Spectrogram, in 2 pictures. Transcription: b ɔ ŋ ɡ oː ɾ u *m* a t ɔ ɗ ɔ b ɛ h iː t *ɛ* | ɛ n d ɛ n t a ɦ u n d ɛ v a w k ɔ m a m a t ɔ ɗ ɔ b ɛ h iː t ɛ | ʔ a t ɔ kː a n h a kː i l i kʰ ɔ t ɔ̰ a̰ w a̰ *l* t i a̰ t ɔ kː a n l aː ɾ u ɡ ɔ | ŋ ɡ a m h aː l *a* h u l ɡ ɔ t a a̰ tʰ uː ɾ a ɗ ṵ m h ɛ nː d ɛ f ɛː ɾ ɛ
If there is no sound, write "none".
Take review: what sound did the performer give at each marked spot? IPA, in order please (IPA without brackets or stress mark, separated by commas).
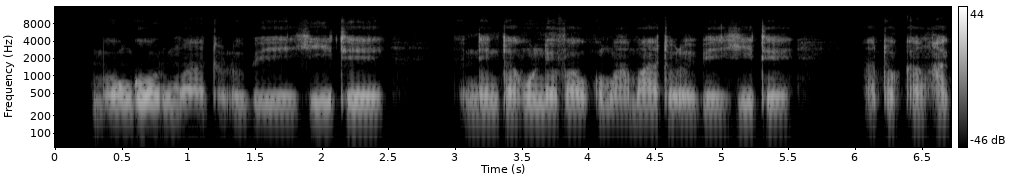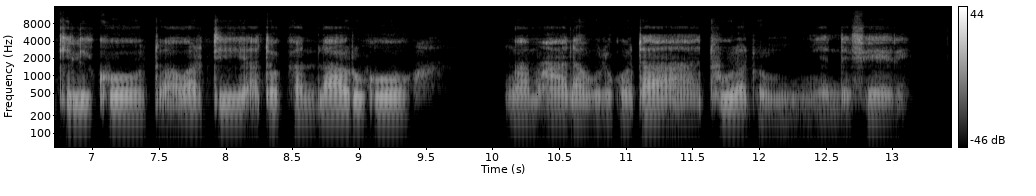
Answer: m, ɛ, ɾ, a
